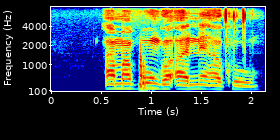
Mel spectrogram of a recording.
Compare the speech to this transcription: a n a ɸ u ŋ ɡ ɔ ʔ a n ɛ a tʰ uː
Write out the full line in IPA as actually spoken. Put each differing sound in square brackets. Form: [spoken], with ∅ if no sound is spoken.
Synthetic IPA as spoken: a [m] a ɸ u ŋ ɡ ɔ ʔ a n ɛ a [kʰ] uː

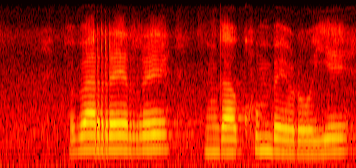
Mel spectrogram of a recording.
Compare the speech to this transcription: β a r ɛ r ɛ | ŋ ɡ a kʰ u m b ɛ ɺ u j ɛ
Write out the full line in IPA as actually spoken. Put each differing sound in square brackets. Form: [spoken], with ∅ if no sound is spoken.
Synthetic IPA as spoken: β a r ɛ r ɛ | ŋ ɡ a kʰ u m b ɛ ɺ [ɔ] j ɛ

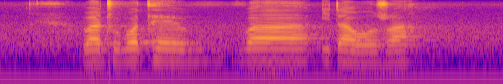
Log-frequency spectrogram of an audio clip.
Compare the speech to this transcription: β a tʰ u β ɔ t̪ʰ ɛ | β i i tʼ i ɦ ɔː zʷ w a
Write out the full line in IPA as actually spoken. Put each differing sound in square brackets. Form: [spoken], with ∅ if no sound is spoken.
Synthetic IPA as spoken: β a tʰ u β ɔ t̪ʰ ɛ | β [a] i tʼ [a] ɦ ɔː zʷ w a

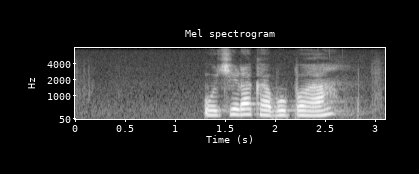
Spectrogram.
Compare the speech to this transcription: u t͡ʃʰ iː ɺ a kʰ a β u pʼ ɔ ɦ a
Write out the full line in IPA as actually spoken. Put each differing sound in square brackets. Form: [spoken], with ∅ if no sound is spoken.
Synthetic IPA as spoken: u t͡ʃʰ [i] ɺ a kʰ a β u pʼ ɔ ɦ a

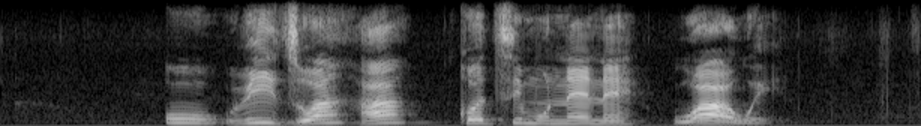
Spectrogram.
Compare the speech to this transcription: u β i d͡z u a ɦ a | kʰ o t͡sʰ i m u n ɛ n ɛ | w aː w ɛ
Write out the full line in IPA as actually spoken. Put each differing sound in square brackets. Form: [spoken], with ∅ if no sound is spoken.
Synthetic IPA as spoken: u β i d͡z [w] a ɦ a | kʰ o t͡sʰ i m u n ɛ n ɛ | w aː w ɛ

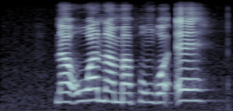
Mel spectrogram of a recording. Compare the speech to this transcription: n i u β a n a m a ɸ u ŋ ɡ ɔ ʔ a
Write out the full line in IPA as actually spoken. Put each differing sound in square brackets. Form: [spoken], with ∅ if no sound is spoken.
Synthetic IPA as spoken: n [a] u [w] a n a m a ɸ u ŋ ɡ ɔ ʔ [ɛ]

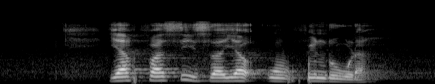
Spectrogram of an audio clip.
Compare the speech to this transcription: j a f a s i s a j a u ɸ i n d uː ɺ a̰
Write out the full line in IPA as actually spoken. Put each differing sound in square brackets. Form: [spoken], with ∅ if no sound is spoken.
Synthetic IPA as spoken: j a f a s i s a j a u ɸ i n d uː ɺ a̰

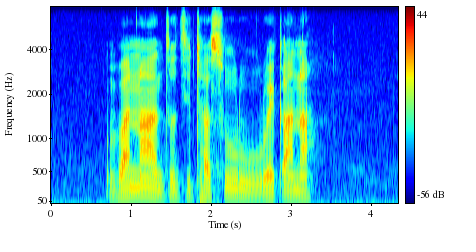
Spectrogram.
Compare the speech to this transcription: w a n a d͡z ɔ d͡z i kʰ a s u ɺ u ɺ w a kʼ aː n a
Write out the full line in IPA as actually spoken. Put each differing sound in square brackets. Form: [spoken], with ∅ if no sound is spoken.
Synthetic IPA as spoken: [β] a n a d͡z ɔ d͡z i [tʰ] a s u ɺ u ɺ w [ɛ] kʼ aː n a

